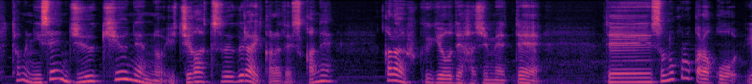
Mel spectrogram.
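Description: A man's voice: fairly high pitch, a little mellow. A middle-aged man talking casually and reflectively on his own podcast, often phrasing his thoughts tentatively. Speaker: podcast host and English coach. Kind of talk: casual solo podcast talk.

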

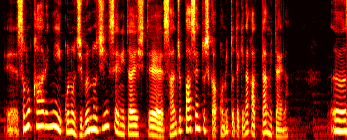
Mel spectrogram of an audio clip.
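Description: A man with a mid-pitched voice hosts a reflective, motivational solo talk. He addresses the listener directly, feeling for his words and letting phrase endings fall away softly. Faint guitar music plays behind him. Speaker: podcast host.

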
